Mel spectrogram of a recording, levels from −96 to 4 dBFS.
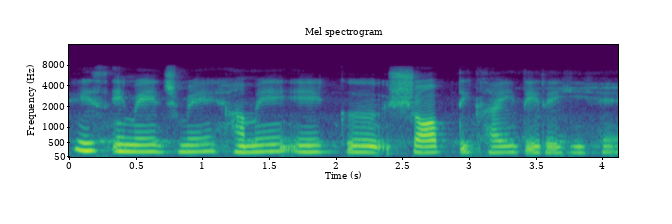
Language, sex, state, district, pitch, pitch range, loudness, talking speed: Hindi, female, Madhya Pradesh, Dhar, 205 Hz, 190-215 Hz, -19 LUFS, 145 wpm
